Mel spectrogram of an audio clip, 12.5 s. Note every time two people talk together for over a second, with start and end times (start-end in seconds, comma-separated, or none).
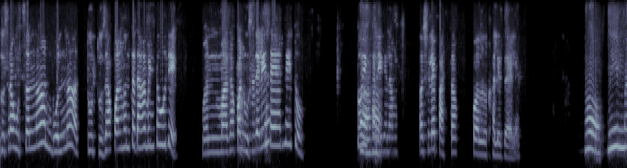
none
